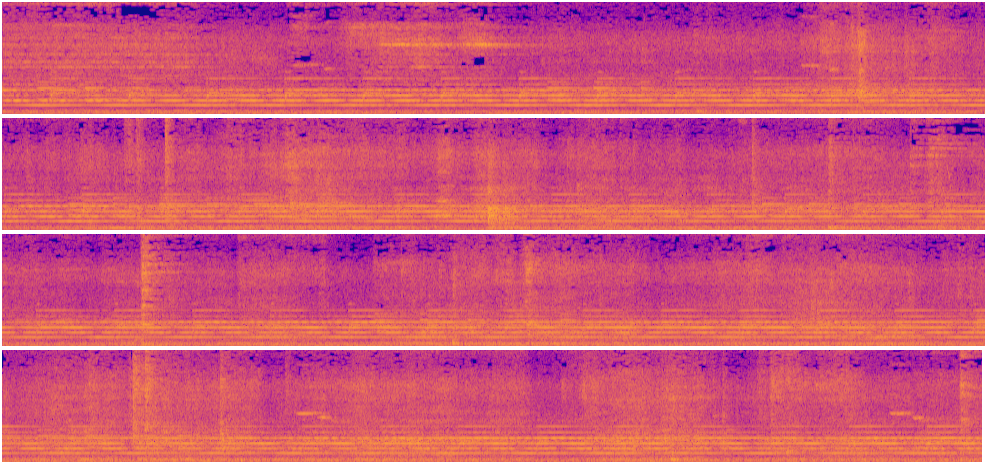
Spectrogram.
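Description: Double-stack intermodal container train of well cars rolling past: a steady rumble of steel wheels on rail with occasional clicks, over a steady high-pitched ringing tone.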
